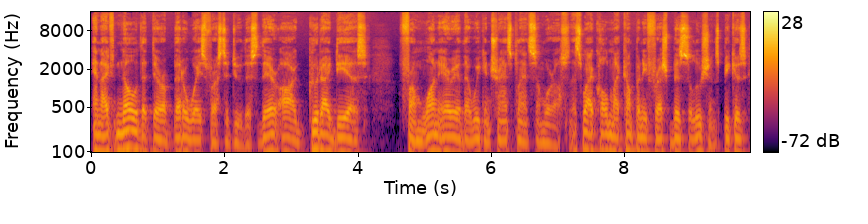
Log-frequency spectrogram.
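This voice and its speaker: Very deep husky middle-aged man. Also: darkish tone. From Greece. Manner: earnest, motivational, slows down on key phrases. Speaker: leadership speaker and coach. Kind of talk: interview conversation.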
